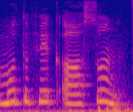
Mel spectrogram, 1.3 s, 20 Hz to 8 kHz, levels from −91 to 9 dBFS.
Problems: constant background noise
